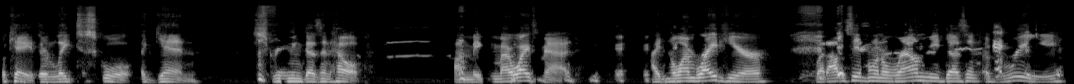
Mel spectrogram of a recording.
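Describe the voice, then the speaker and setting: A man's voice: mid-range voice, measured pace, bright, forceful tone. A man in his forties, talking in a casual discussion with rambling, self-deprecating speech and frequent restarts.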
